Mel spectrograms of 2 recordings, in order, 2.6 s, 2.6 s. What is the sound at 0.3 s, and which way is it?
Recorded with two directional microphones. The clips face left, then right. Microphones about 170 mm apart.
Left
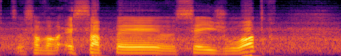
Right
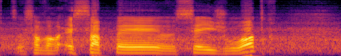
Speech, 20° left (ahead or behind).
